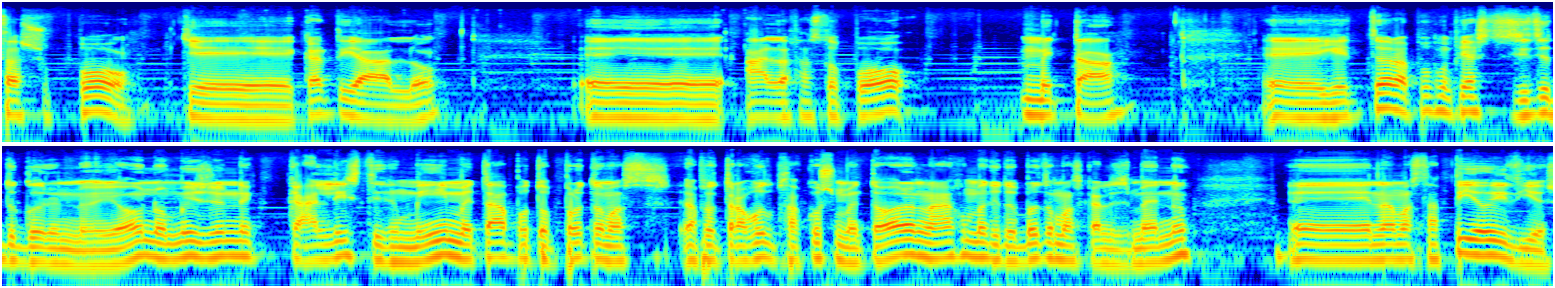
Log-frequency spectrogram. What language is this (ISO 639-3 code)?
ell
